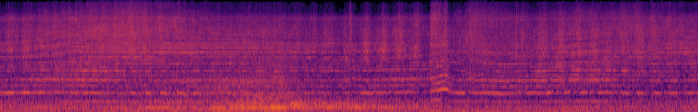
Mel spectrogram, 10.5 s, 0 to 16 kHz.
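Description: Feilun FT009 RC speedboat's brushless electric motor whining at a steady high pitch as the boat runs on the water, with a brief rise and fall in pitch about two-thirds of the way in. A low rumble swells and fades around the middle.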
